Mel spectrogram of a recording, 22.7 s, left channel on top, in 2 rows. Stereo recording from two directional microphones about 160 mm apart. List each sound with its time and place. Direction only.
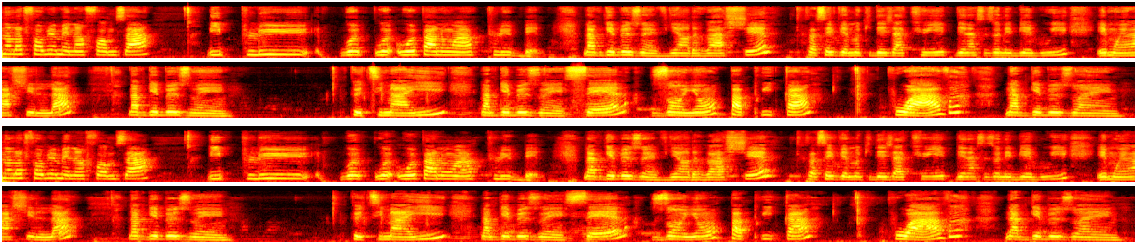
0.0 s speech: 45° left (ahead or behind)
8.7 s a sound: 40° left (ahead or behind)
9.1 s speech: 45° left (ahead or behind)
14.8 s speech: 40° left (ahead or behind)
